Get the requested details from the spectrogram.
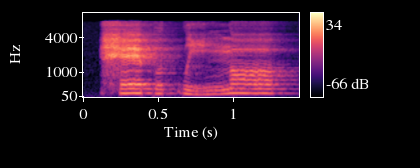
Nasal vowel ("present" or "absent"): absent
